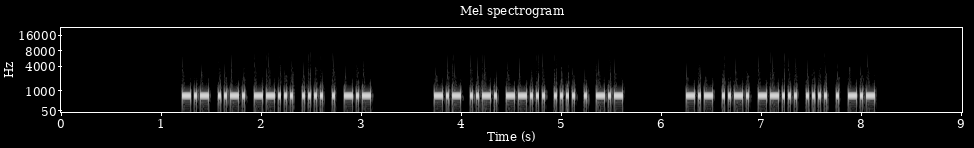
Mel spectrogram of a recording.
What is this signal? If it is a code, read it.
Morse code, heard as a keyed tone, about 40 wpm, 700 Hz. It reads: KF7HEK KF7HEK KF7HEK
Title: USA Call Signs - 6 Characters - Repeated 3x - 40wpm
